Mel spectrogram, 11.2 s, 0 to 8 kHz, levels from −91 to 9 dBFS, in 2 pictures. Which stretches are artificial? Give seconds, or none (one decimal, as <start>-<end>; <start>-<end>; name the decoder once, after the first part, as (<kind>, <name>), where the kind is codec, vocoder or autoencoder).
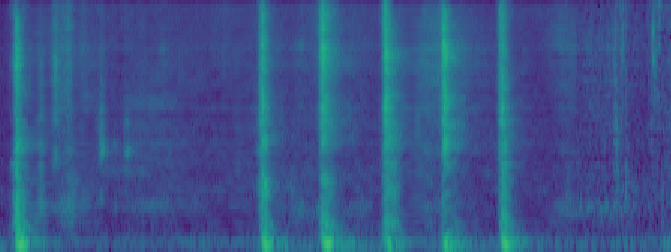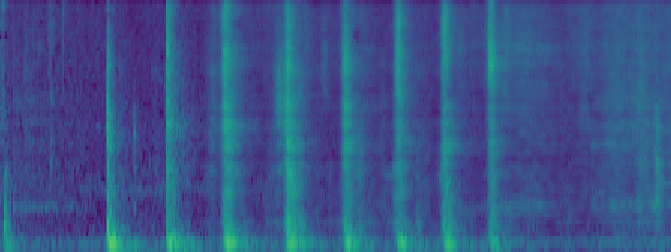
0.0-4.8 (vocoder, Vocos); 7.3-11.2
